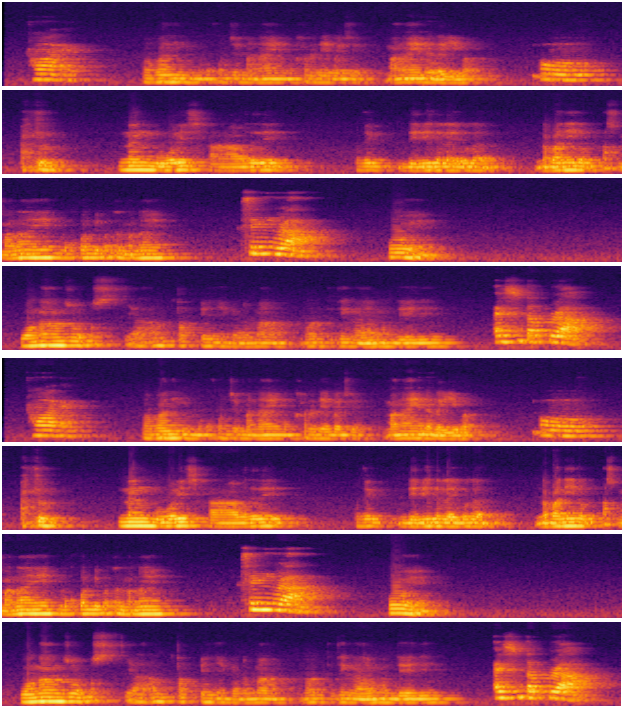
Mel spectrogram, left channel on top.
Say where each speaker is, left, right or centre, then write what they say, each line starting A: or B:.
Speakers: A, on the right; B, on the right.
A: ꯍꯣꯏ
B: ꯃꯕꯥꯟꯅꯤꯒꯤ ꯃꯈꯣꯟꯁꯦ ꯃꯥꯟꯅꯩꯌꯦꯅ ꯈꯜꯂꯦꯕ ꯑꯩꯁꯦ ꯃꯥꯟꯅꯩꯅ
A: ꯎꯝ
B: ꯂꯩꯌꯦꯕ
A: ꯑꯣ
B: ꯑꯗꯨ ꯅꯪꯕꯨ ꯋꯥꯔꯤ ꯁꯥꯕꯗꯗꯤ ꯍꯧꯖꯤꯛ ꯗꯤꯜꯂꯤꯗ ꯂꯩꯕꯒ ꯅꯕꯥꯟꯅꯤꯗꯣ ꯑꯁ ꯃꯥꯟꯅꯩꯌꯦ ꯃꯈꯣꯟꯗꯤ ꯐꯖ ꯃꯥꯟꯅꯩ
A: ꯑꯁꯦꯡꯕꯔꯥ
B: ꯍꯣꯏ ꯋꯥꯉꯥꯡꯁꯨ ꯑꯁ ꯌꯥꯝ ꯇꯞꯄꯦꯅꯦ ꯀꯩꯅꯣ ꯃꯥ ꯃꯔꯛꯇꯗꯤ ꯉꯥꯏꯕ ꯉꯝꯗꯦ ꯑꯩꯗꯤ
A: ꯑꯩꯁꯨ ꯇꯞꯄ꯭ꯔꯥ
